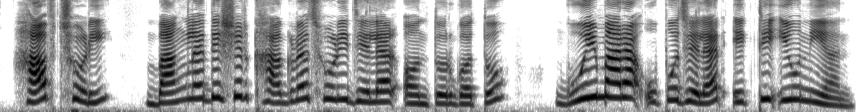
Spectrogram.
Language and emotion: Bengali, neutral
